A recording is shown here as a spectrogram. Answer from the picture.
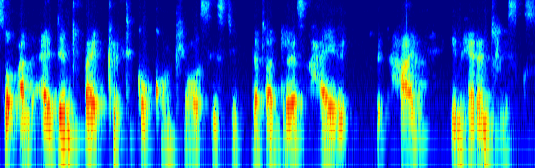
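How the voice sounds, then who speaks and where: A man with a high pitch. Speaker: cybersecurity audit expert. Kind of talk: webinar presentation. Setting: online webinar. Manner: fast; halting, many fillers and repetitions.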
